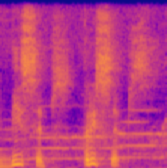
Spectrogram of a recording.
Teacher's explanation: Você tem bíceps, você tem, então, uma paroxítona, você tem a sílaba mais forte, a penúltima posição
